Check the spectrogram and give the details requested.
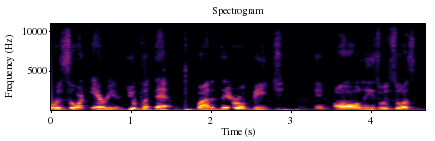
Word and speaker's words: Varadero: Is pronounced Bravado. Because in Spanish V make a B sound. That's yeah. Varadero.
